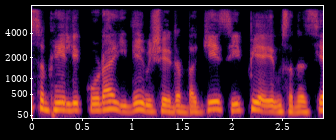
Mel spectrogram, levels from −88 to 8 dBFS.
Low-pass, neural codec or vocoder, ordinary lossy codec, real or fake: 7.2 kHz; codec, 16 kHz, 2 kbps, X-Codec, HuBERT features, trained on balanced general audio; none; fake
